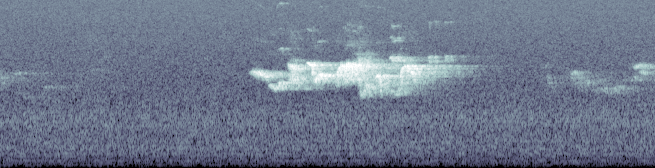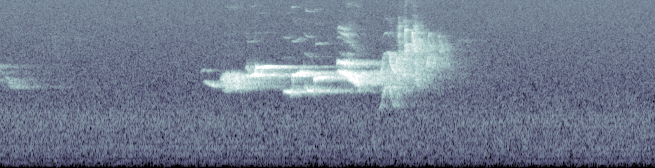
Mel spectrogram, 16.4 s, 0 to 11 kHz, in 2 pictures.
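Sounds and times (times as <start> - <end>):
common blackbird Turdus merula song: 3.2 - 6.0, 6.8 - 8.8, 10.7 - 14.0.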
